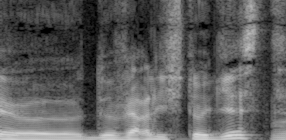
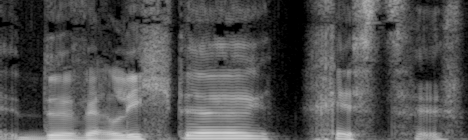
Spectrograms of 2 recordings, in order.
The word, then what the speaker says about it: De Verlichte Geest: Je vais le prononcer en flamand, mais à la française. Hein, je vais me faire engueuler. Hein. – Insulter, ouais. – En français, je dirais De Verlichte Geest. Ouais. Mais ça se prononcerait De Verlichte Geest.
